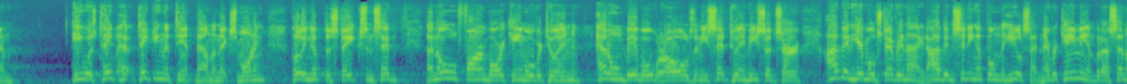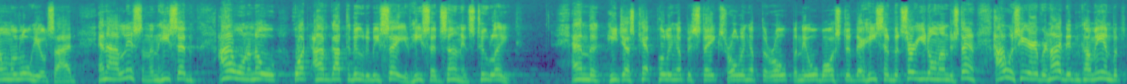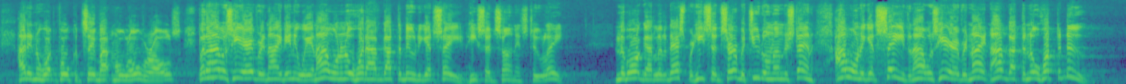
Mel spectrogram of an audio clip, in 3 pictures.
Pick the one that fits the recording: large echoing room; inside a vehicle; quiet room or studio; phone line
large echoing room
